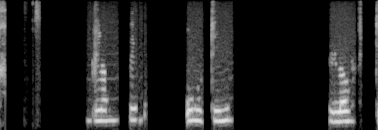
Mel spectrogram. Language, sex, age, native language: Icelandic, male, 7, Polish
